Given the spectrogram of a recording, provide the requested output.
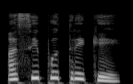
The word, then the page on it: ಅಸಿಪುತ್ರಿಕೆ: Kannada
